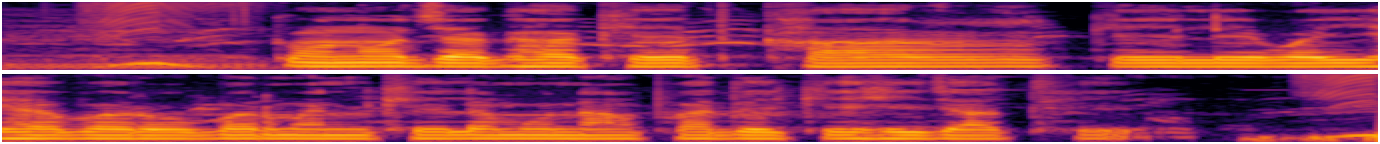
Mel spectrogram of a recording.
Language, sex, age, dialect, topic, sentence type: Chhattisgarhi, male, 18-24, Western/Budati/Khatahi, agriculture, statement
